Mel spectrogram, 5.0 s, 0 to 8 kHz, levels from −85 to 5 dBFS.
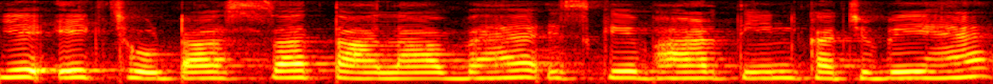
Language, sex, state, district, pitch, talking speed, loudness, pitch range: Hindi, female, Jharkhand, Jamtara, 225 Hz, 130 wpm, -16 LUFS, 220-240 Hz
